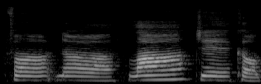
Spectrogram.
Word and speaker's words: phonological: have to change because the stress shifts from syllable 2 to syllable 3. Phonologist, 4, 3, that's 4-2. phonological. That's five syllables. We stress the third syllable, the third syllable.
